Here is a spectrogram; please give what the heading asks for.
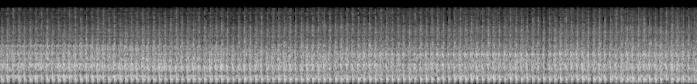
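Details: Original 1963 Cub Cadet single-cylinder on its first drive after clutch work (the clutch bearing had run locked up) with a stack fitted: even, steady thump with no misses or knocks; normal running.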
